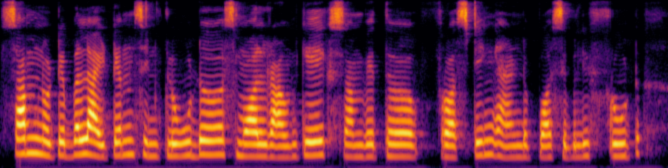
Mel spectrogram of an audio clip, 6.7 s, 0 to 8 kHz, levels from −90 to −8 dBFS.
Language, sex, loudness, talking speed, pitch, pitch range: English, female, -19 LUFS, 135 wpm, 220 Hz, 210-245 Hz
